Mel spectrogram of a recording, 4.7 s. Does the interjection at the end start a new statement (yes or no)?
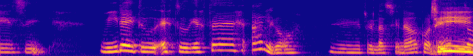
yes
